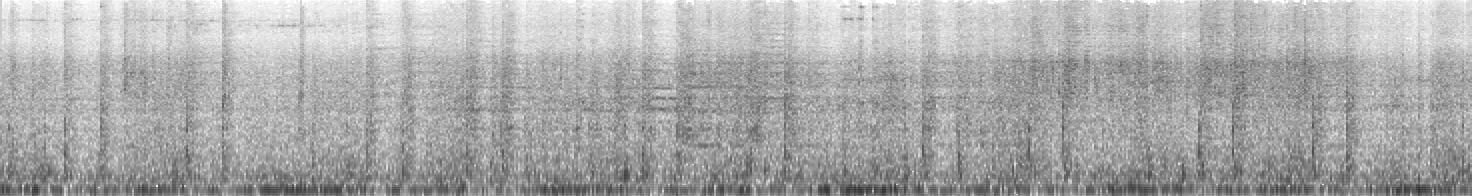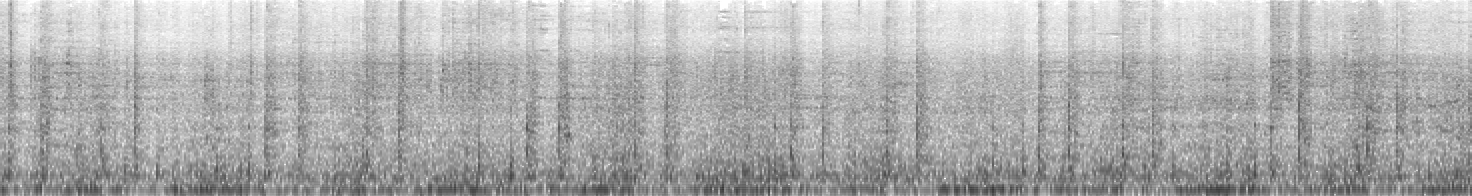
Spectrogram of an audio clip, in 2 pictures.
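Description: Freight train of hopper wagons rolling past close by: a steady heavy rumble with the wheels knocking and clattering over the rail joints.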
